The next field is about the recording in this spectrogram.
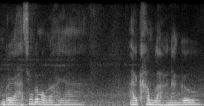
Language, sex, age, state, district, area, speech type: Bodo, male, 60+, Assam, Chirang, urban, spontaneous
